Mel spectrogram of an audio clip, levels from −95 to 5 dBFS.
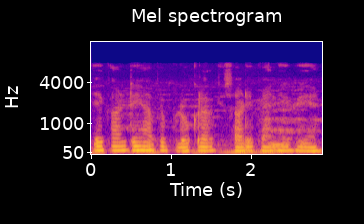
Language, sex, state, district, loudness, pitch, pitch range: Hindi, male, Jharkhand, Ranchi, -15 LUFS, 125 Hz, 120-130 Hz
